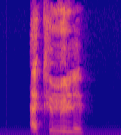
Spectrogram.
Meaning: inflection of accumuler: 1. second-person plural present indicative 2. second-person plural imperative
- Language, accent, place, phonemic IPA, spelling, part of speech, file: French, France, Lyon, /a.ky.my.le/, accumulez, verb, LL-Q150 (fra)-accumulez.wav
